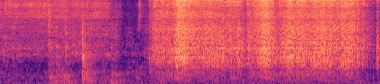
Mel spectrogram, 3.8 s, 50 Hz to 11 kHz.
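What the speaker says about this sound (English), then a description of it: "So give it a little rinse." Spent 9mm brass casings rinsed in water, giving a steady wet swishing and clinking of metal cases being agitated, close and moderately loud without talk.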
